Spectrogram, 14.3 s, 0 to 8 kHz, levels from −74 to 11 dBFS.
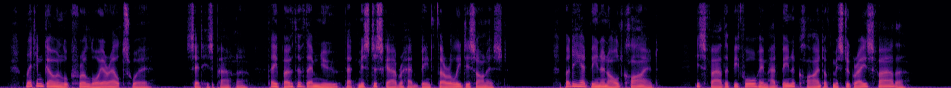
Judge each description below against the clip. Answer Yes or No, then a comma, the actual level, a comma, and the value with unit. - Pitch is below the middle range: Yes, low, 120 Hz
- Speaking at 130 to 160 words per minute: No, average, 180 wpm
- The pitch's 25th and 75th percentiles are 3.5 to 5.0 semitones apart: Yes, average, 4.5 semitones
